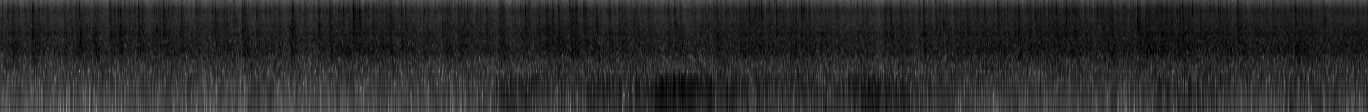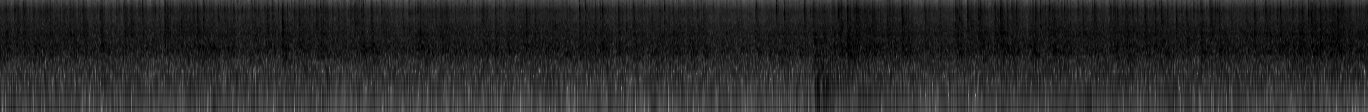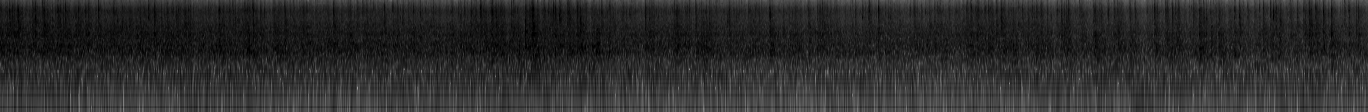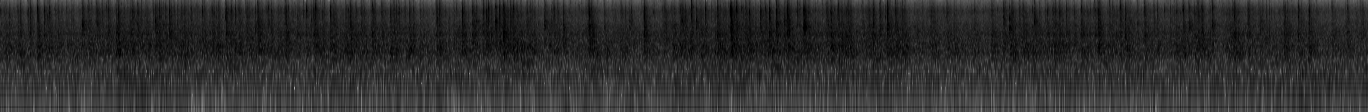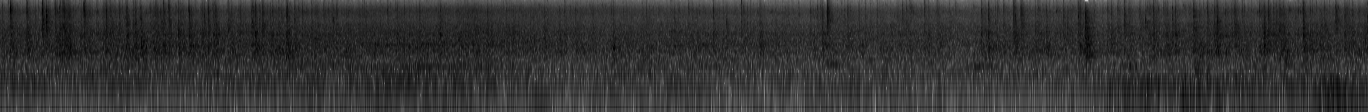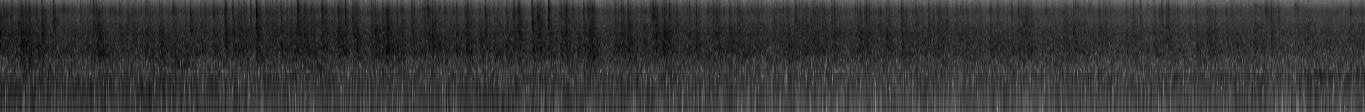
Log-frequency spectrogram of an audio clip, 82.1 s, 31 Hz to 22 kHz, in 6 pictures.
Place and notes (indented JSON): {
  "title": "大仁街, Tamsui District, New Taipei City - thunderstorm",
  "date": "2016-04-13 05:53:00",
  "description": "thunderstorm, Traffic Sound\nZoom H2n MS+XY",
  "latitude": "25.18",
  "longitude": "121.44",
  "altitude": "45",
  "timezone": "Asia/Taipei"
}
